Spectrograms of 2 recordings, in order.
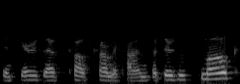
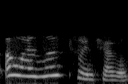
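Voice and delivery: enthusiastic; 8 semitones higher than usual. Retold or imitated. Dorothy's enthusiastic quote.

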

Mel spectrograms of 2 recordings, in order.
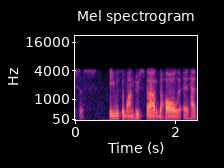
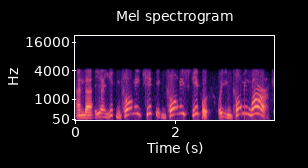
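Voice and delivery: mock American voice; 10 semitones higher than usual. Teasing his American friends, a high hammed-up American voice. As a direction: play up a cheesy American greeting. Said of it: "And, and I say".

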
